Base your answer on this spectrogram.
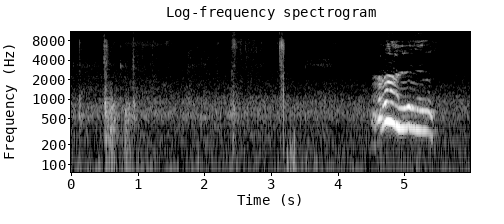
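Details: Alaskan Malamute playing around with Panda: after a quiet stretch with a few soft taps, one drawn-out, whiny yowl of about a second near the end, bending downward in pitch with rich overtones.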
